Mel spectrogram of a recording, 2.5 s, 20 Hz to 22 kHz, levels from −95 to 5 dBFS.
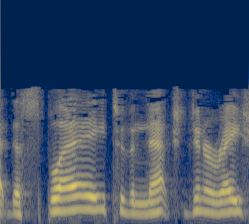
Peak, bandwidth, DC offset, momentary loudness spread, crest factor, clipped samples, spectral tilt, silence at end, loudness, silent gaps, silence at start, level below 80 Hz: -2 dBFS; 5.4 kHz; under 0.1%; 11 LU; 18 dB; under 0.1%; -8 dB/octave; 0 s; -19 LUFS; none; 0 s; -66 dBFS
